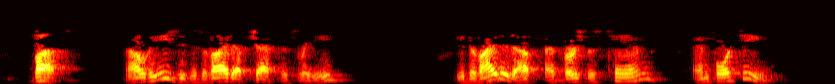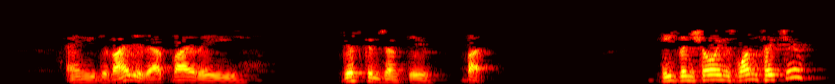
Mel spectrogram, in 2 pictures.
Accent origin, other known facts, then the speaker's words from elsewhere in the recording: Iowa, United States; I grew up in Iowa on hog meat and taters.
